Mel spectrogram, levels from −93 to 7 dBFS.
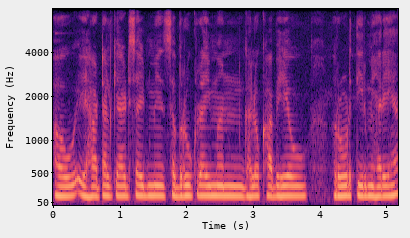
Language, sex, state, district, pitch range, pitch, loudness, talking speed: Chhattisgarhi, male, Chhattisgarh, Rajnandgaon, 145-150 Hz, 150 Hz, -14 LUFS, 230 wpm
